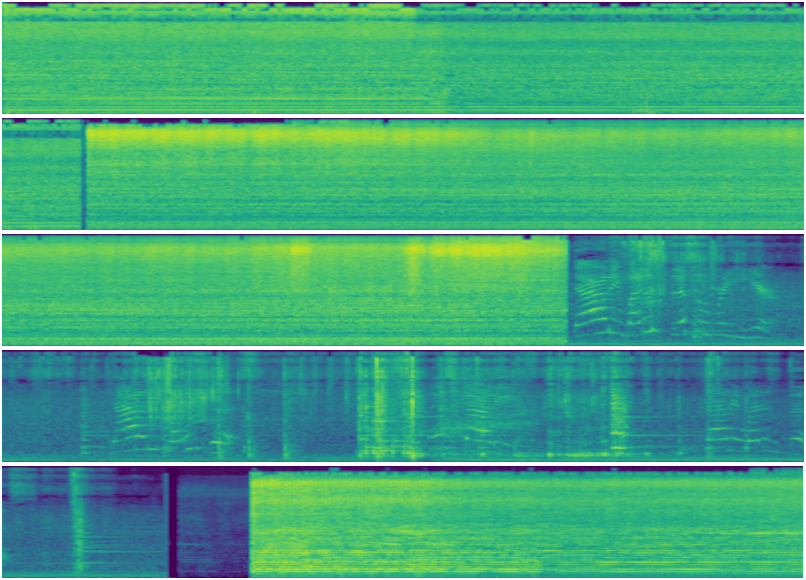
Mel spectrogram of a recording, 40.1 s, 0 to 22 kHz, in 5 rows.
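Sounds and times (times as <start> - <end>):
pressure washer engine running: 0.0 - 21.7, 34.6 - 40.0.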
